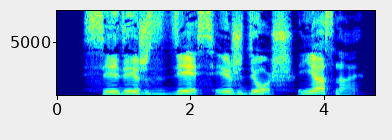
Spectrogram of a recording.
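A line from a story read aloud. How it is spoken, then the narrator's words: Growling. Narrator (Russian): Прорычал крестный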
